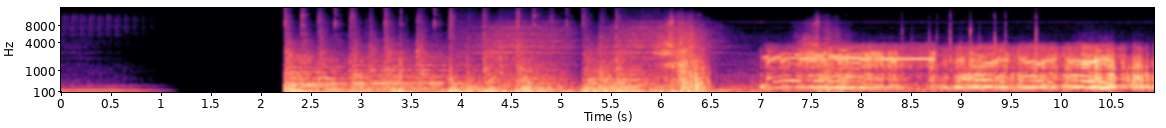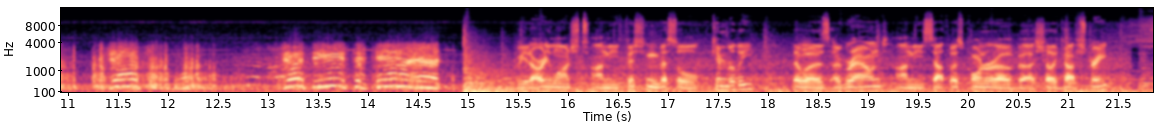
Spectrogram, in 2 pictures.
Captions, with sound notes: (dramatic music) (static) - We had already launched on the fishing vessel Kimberly that was aground on the southwest corner of Shelikof Strait.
